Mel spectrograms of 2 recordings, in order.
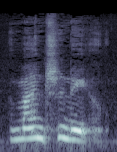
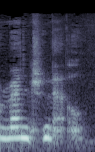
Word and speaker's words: Manchineel: Manchineel or Manchinel, depending where you are. (US vs Mexican pronounciation), has small fruits, is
